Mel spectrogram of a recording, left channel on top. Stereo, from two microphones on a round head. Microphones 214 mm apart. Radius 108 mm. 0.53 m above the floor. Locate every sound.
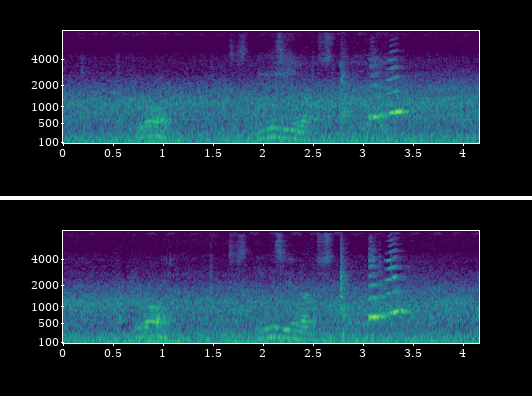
0.5 s a man speaking: 30° right (ahead or behind), 2.0 m
2.8 s a squeak: 70° right (ahead or behind), 0.9 m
